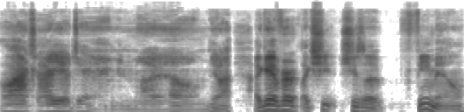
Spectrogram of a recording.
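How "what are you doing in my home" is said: put-on masculine-sounding old hag voice. Recounting voicing a hag who finds intruders in her home, masculine Baba Yaga voice. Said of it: "I gave her a very masculine voice".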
